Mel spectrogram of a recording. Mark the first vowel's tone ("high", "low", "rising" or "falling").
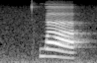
falling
